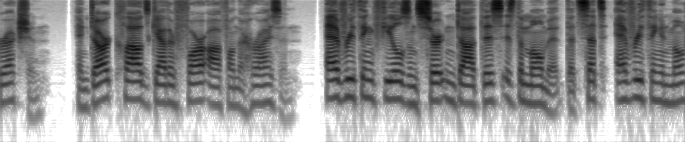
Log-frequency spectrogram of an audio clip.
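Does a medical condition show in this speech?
No.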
